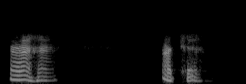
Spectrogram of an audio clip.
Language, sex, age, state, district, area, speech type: Bengali, female, 45-60, West Bengal, Darjeeling, rural, conversation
